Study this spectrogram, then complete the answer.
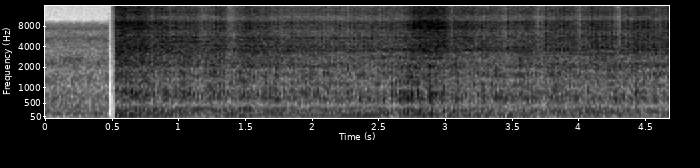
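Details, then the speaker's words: Honda CB750 cafe racer four-cylinder, startup and idle after a carb rebuild and new spark units (early ECU-type units), cold. A steady, even idle with a smooth low hum and no misses or knocks; the engine sounds healthy. "Available uh brand new from Rick's Motorsports on on eBay and um arrived quickly at Chris Fittedom and now it runs like a dream."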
